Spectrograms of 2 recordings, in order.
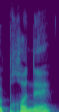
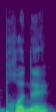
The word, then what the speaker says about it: prenais: Alright, so same thing here, final S not pronounced. Je prenais, tu prenais, il prenait, final T not pronounced, so the same form, okay?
